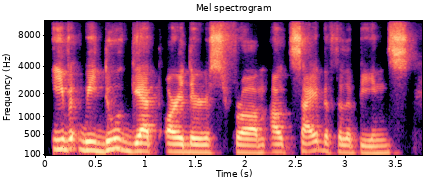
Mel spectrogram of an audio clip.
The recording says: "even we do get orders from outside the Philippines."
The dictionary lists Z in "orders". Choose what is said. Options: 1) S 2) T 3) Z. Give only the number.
1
